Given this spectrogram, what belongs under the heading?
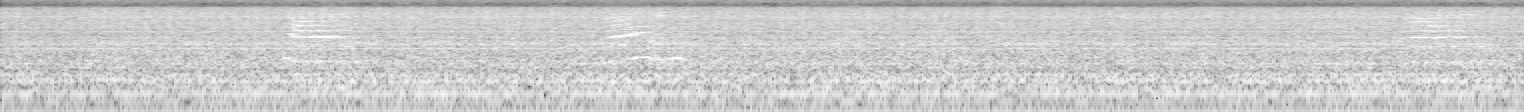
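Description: A few faint cat meows rise above a steady, noisy background hum, spaced out over several seconds.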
